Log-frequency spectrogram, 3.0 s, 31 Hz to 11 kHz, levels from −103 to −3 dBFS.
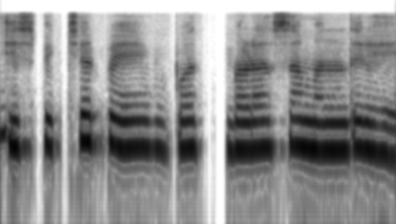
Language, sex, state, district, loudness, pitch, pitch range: Hindi, female, Odisha, Khordha, -13 LUFS, 230 Hz, 220-240 Hz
